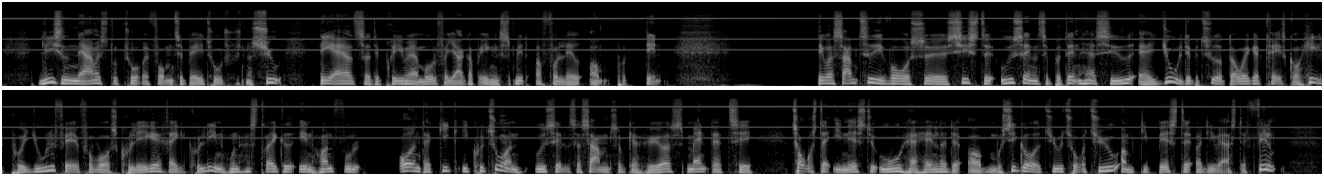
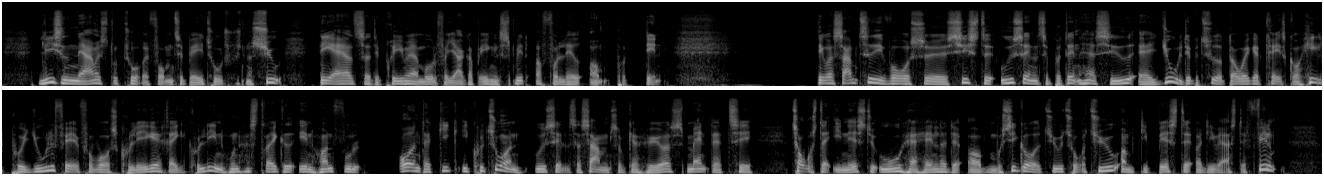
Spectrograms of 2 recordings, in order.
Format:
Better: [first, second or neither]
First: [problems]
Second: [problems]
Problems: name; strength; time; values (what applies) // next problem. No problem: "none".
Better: second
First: high-pitched whine; loud; throughout; 9.5 kHz, 7 dB below the speech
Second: none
